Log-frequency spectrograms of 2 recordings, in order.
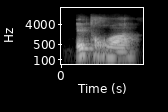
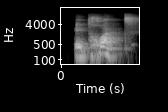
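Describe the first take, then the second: First: "Étroit" ending on the open vowel, no T; final T silent. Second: "Étroite" with the T sounded at the end; final T pronounced. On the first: Teacher to students, the masculine form with a silent T. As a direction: say "Étroit" as etrwa with no T. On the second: Teacher to students, the feminine form with its T. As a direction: finish "Étroite" on a clear T. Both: Shown as a demonstration.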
